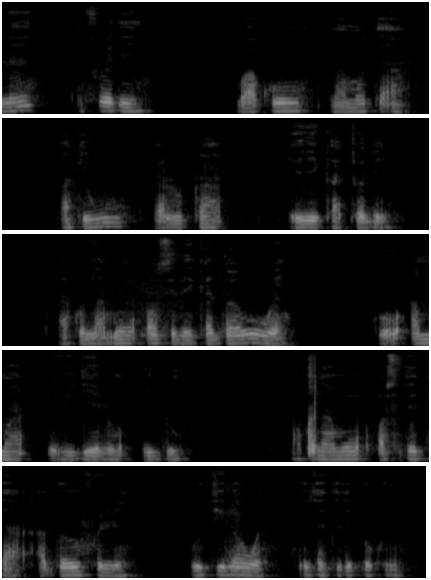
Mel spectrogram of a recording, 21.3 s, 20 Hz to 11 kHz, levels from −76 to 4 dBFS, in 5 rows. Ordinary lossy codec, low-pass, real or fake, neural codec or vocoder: Opus, 64 kbps; 9.9 kHz; real; none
